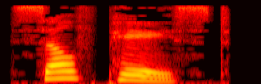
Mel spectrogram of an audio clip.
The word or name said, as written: self-paced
